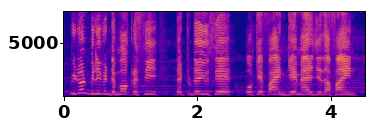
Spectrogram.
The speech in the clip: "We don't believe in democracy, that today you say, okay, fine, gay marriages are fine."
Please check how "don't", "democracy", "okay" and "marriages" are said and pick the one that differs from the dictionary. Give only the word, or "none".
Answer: none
